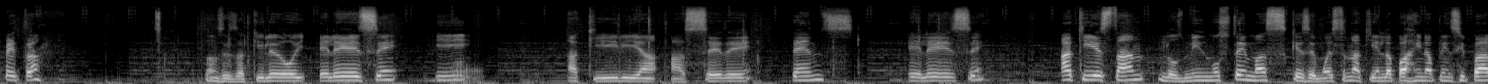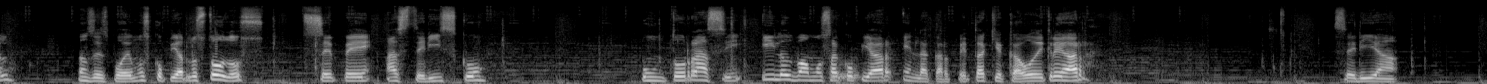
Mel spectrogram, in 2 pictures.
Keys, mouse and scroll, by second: 0.0-29.7 typing, 16.1 click.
